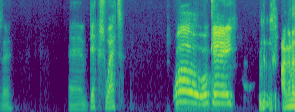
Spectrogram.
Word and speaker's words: Swett: Dick Sweat. Whoa, okay. I'm gonna say that one's real. Dick Sweat. Yeah, I am. Sweat is spelled SWETT.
